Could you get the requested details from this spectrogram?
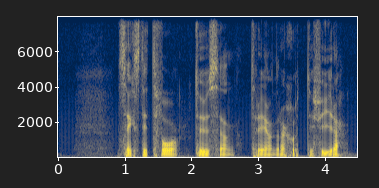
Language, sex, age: Swedish, male, 19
